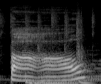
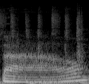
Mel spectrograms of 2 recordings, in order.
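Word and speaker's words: 饱: Bow. What were you thinking when you do bow? Like the ship. The bow of the ship.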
